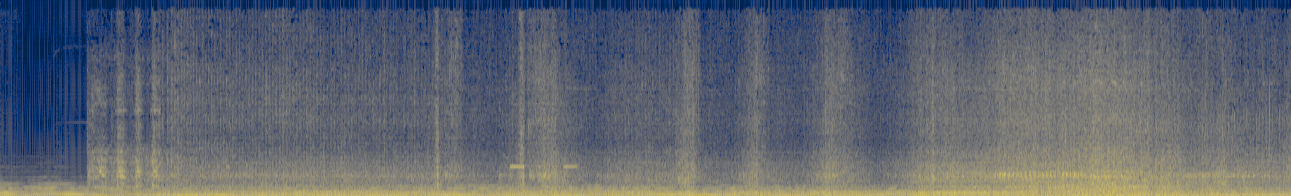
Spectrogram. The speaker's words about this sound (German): Kurz heult der Motor auf und schon sausen wir durch die Dunkelheit.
